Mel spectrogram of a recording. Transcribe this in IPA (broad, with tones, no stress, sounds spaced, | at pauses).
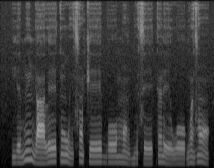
j e˧ m ĩ˦ ɲ aː˨ l eː˧ t ũ˧ w ĩ˨ s ɔ̃˦˨ t͡ʃ eː˧ b oː˦ m ɔ̃˦˨ ɡ͡b ĩ˨ s eː˨ k ɛ̃˧ ɾ eː˨ w oː˨ ɡʷ ã˦˨ z ɔ̃˦˨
